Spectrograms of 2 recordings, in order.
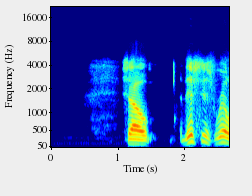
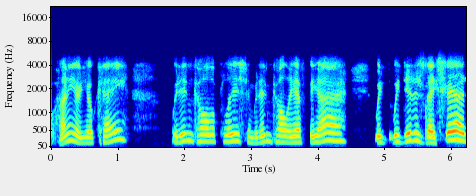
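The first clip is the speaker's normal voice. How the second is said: much higher anxious parent voice; frantic parent; 11 semitones higher than usual. Retold or imitated. Parent calls daughter after paying scammers, high and anxious. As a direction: play the terrified mother on the phone. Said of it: "You go".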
